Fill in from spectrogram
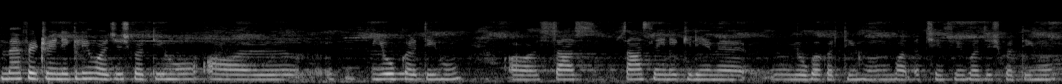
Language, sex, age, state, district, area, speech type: Urdu, female, 18-30, Uttar Pradesh, Aligarh, urban, spontaneous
